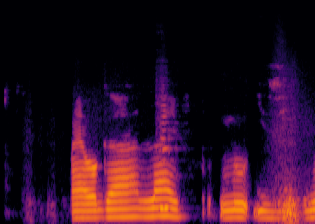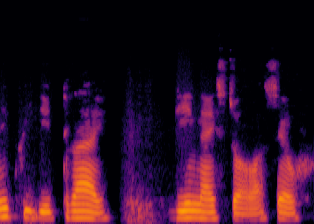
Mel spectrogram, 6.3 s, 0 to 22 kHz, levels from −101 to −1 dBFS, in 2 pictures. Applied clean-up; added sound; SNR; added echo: neural mask model RNNoise.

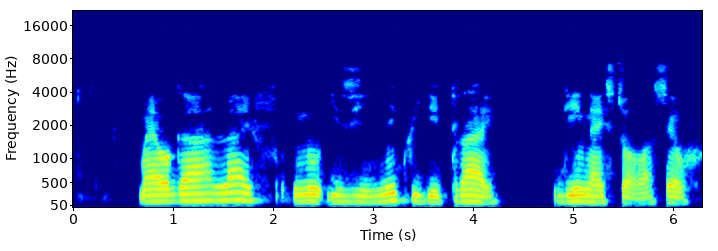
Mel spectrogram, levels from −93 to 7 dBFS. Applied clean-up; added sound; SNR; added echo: none; none; none; none.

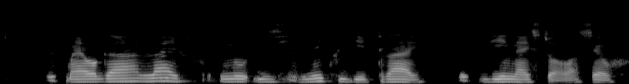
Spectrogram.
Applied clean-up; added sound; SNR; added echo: neural mask model Resemble Enhance denoiser.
